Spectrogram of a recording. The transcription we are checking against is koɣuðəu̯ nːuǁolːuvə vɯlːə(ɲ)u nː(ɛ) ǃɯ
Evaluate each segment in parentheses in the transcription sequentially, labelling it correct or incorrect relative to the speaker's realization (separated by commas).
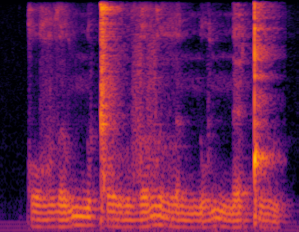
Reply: incorrect, correct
